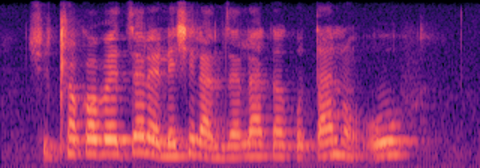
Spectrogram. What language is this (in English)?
Tsonga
